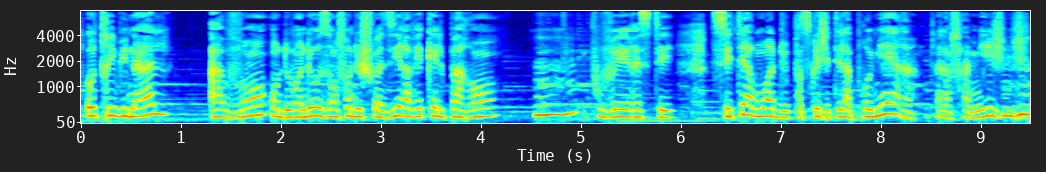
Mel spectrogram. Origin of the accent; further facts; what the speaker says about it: Pointe-Noire, Republic of the Congo; Oui, je suis née à Pointe-Noire.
